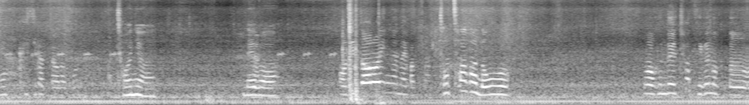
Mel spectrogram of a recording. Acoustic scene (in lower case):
car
